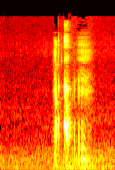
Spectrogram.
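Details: Newborn hiccups in a one-week-old baby girl just after a bottle feed and burping on the shoulder: one short, sharp, jerky catch of breath in a quiet room.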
